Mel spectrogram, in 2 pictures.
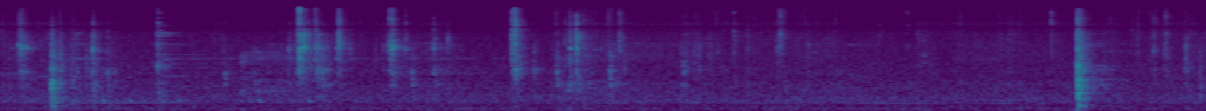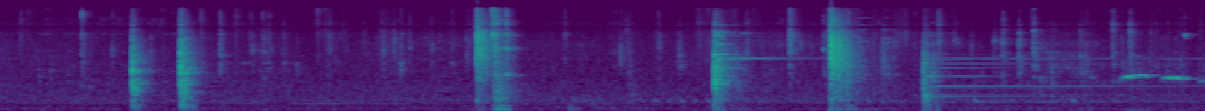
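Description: A ratchet wrench clicks as bolts are turned.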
